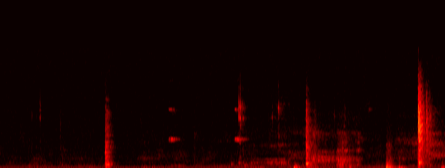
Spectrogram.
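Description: Scattered small clicks and light knocks from handling a screwdriver, pliers and a turntable tonearm headshell: a sharp click about a second and a half in, a few faint ones, a short cluster of taps and knocks past the middle, and the loudest click near the end.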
